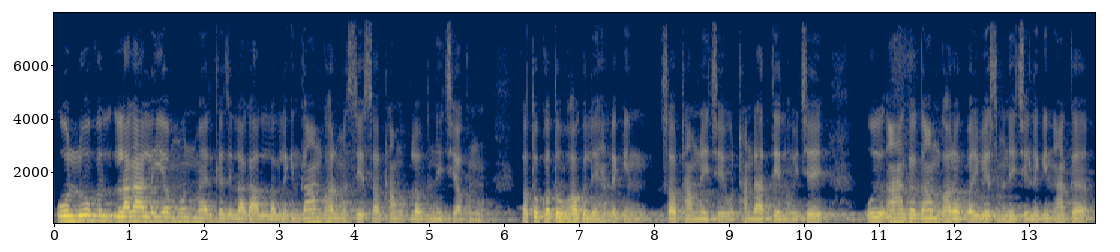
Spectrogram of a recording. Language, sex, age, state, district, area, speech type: Maithili, male, 18-30, Bihar, Madhubani, rural, spontaneous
